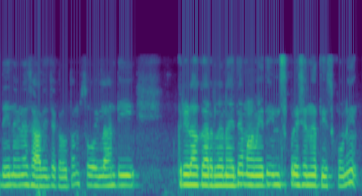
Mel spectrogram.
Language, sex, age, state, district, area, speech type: Telugu, male, 60+, Andhra Pradesh, Visakhapatnam, urban, spontaneous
